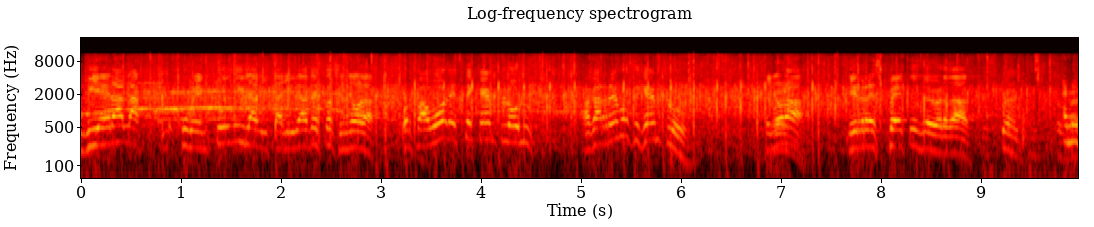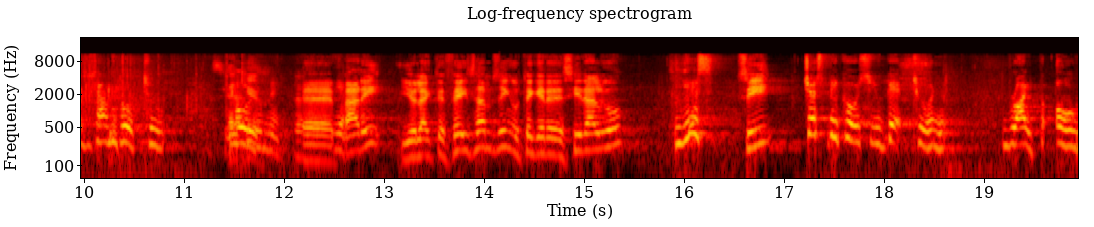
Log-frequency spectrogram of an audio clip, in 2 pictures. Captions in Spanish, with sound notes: TUVIERA LA JUVENTUD Y LA VITALIDAD DE ESTA SEÑORA. POR FAVOR, ESTE EJEMPLO... AGARREMOS EJEMPLO. SEÑORA, MIS RESPETOS DE VERDAD. >> [HABLA EN INGLES] >> [FRANCISCO HABLA EN INGLES] ¿USTED QUIERE DECIR ALGO? >> [HABLA EN INGLES]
